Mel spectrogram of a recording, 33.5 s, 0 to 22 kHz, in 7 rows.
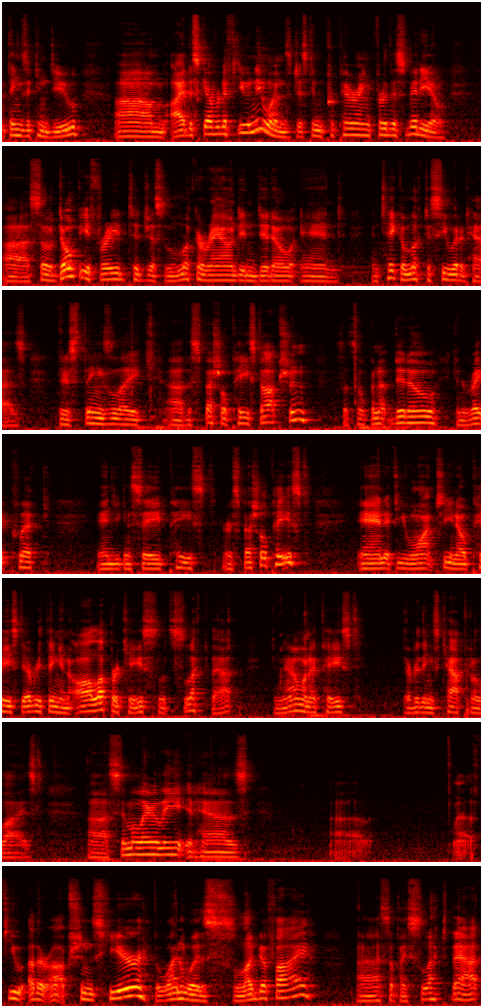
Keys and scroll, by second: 11.1 ctrl+c, 13.1 alt+`, 22.2 ctrl+v, 24.9 Return, 26.1 alt+`.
